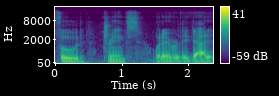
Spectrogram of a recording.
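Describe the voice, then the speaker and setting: Dark, mellow tone with fairly even intonation. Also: man. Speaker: vlogger. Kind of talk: casual vlog chat. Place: street. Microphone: phone near.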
